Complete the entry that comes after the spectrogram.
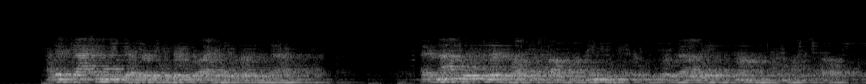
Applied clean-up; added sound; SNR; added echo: neural separator model SepFormer DNS4.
